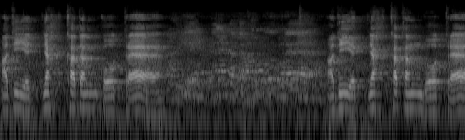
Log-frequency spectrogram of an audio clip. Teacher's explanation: அதியஜ்ஞ, இந்த அதியஜ்ஞல விசர்க்கம் இருக்குது. அந்த விசர்க்கத்துக்கு பிறகு கா வந்திருக்கு, வல்லினம். அப்போ கா வந்ததுன்னா அதை வந்து நாம் ஜிஹ்வா மூலிய உச்சாரணமாக சொல்லணும். தமிழில் அது புரிய மாதிரி சொல்கிறதா அஹன்னா மாதிரி சொல்லணும்.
